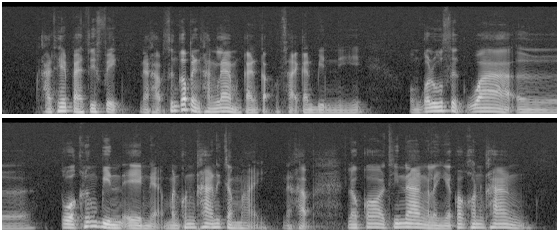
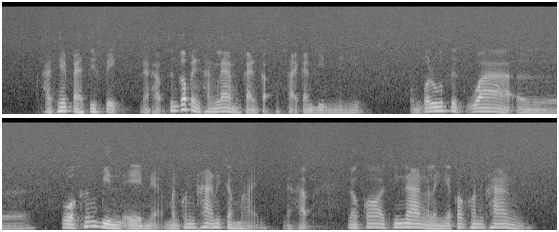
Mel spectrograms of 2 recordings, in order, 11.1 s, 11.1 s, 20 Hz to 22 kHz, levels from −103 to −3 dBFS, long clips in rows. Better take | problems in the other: first | hiss; loud; throughout; 5 dB below the speech; faint in the first

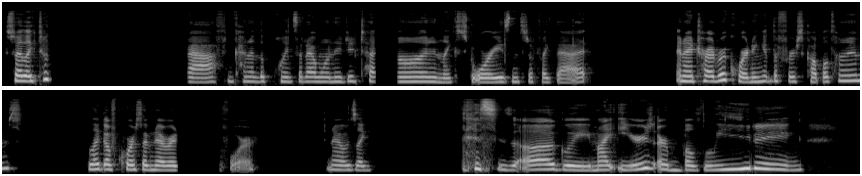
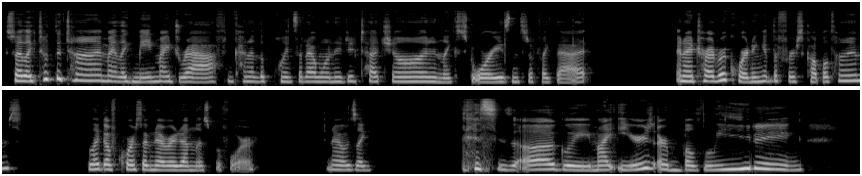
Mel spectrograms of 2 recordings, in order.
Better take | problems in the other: second | audio cutting out; at 0.5 s for 1.5 s, at 3.5 s and at 10 s

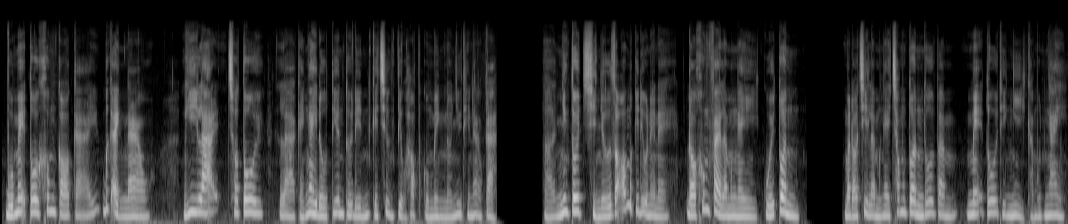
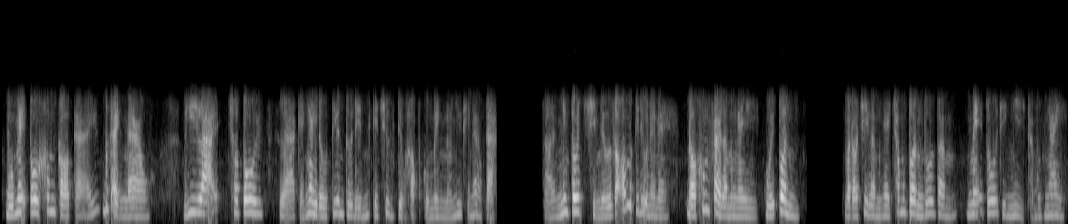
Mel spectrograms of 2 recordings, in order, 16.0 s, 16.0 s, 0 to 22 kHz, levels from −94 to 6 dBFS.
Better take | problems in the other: first | phone-call audio; poor line

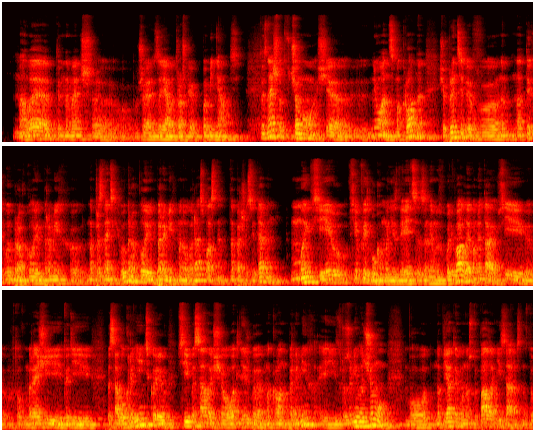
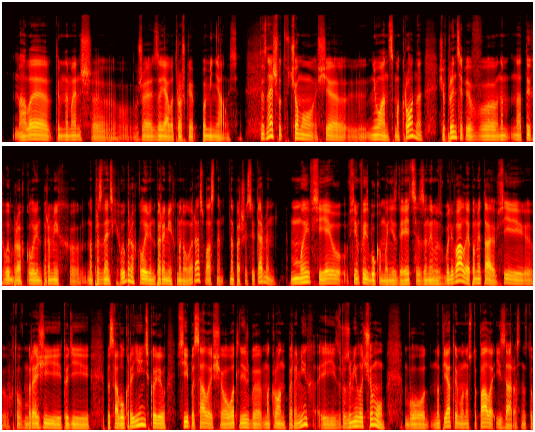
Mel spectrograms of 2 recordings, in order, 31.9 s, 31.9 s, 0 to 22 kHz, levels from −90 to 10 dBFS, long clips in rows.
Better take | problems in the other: second | off-mic speech; far // room echo; noticeable; dies away in 0.7 s

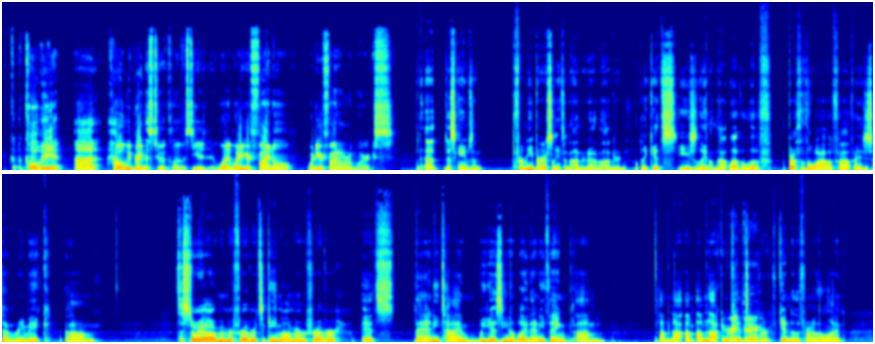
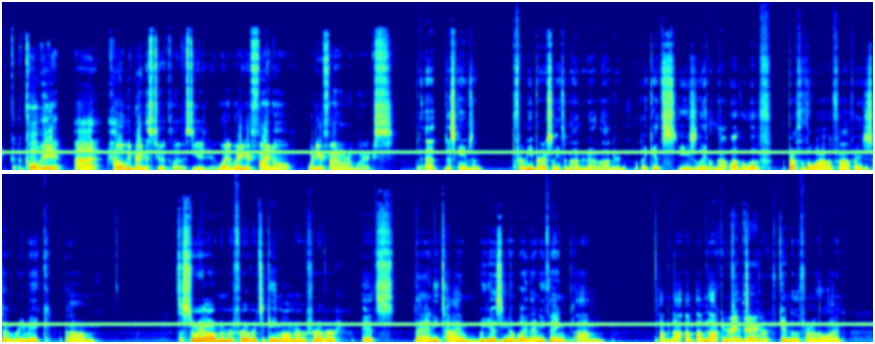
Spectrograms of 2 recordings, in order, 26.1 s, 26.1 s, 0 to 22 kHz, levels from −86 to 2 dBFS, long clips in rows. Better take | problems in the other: first | high-pitched whine; loud; throughout; 2.5 kHz, 8 dB below the speech

